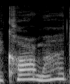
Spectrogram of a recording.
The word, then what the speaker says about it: CCRMA: qui s'appelle Karma, donc ça s'écrit CCRMA. Mhm.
